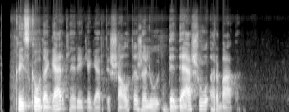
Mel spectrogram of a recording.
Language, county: Lithuanian, Klaipėda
